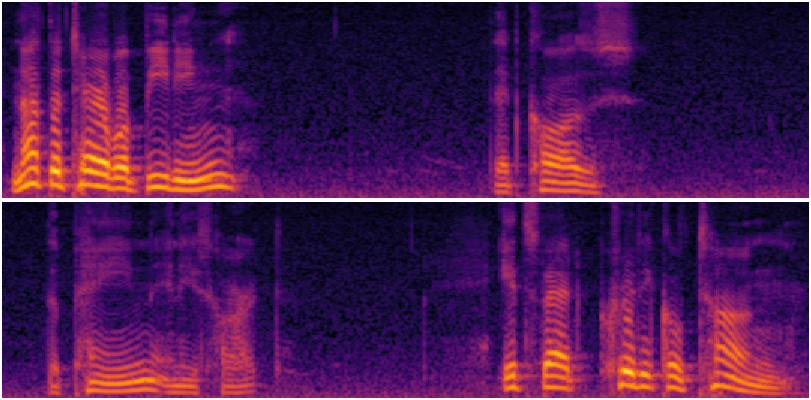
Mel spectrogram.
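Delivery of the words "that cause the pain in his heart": hushed whisper on the heart's pain. Real, not acted. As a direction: breathe it out softly. Preacher drops to a whisper.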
